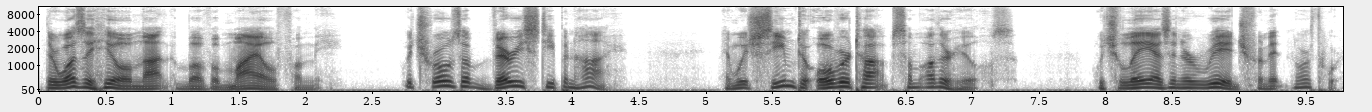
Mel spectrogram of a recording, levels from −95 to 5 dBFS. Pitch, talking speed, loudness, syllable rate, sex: 120 Hz, 210 wpm, -19 LUFS, 5.6 syllables/s, male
